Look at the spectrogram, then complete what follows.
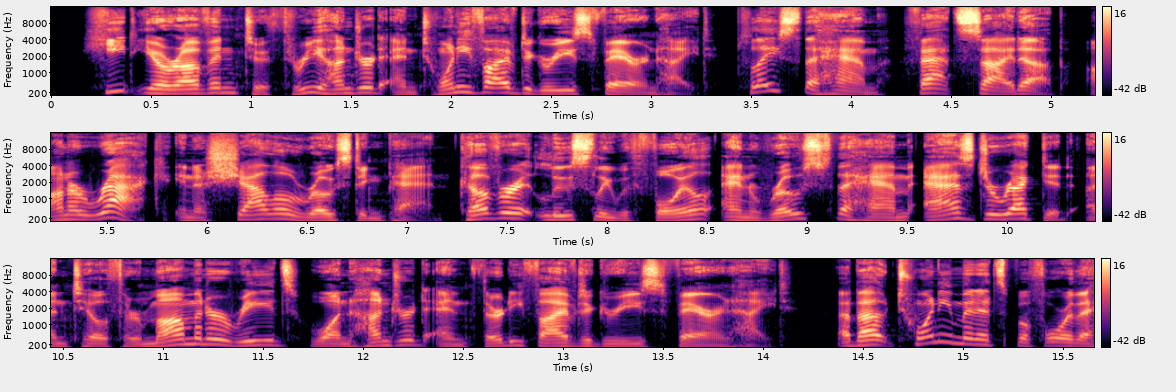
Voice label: male american voice over narrative, english american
